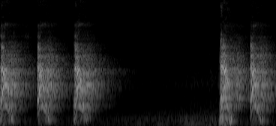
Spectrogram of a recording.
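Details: Labrador Retriever puppies on their last day at High Desert Labradors before going home to new families; three sharp yappy barks in quick succession, a quiet pause, then two more barks.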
